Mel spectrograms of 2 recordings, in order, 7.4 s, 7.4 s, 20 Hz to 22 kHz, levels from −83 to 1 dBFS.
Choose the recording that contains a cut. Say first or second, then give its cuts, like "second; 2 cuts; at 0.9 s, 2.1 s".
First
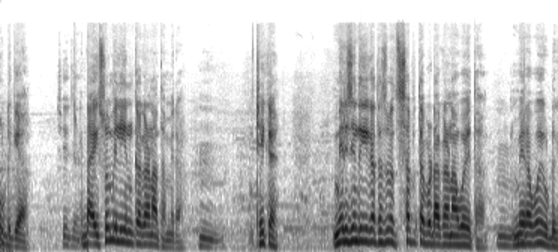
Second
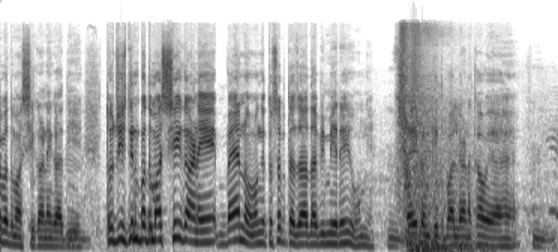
second; 1 cut; at 5.4 s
